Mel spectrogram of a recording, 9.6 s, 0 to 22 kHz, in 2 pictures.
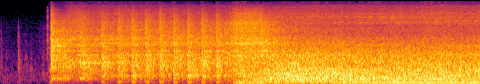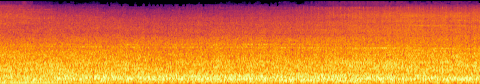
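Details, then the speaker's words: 2001 Chevy S10 4.3 automatic 2WD after gas tank, fuel filter and driveshaft install: starter cranks briefly, engine catches at once and settles into smooth, even idle with no misses or knocks; running again. "Sounds good. She's a runner again, guys."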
